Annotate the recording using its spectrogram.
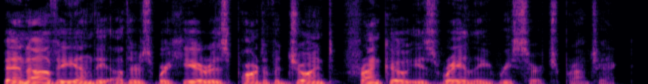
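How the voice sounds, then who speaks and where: A man reading scripted thriller narration in a measured, deliberate storytelling manner. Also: lowish voice, fairly bright tone, no room sound, clean studio sound. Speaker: audiobook narrator.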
